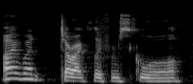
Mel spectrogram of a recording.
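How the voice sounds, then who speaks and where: Woman guest from Syria and Lebanon, low-ish voice, laughs easily, relaxed video-call chat. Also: unhurried. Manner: chatty, laughs often while talking. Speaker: guest, veterinarian and stand-up comic. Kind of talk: casual interview chat.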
